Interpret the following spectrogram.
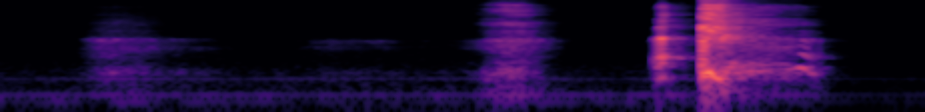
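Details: Self-induced sneeze by a female before getting ready for the day: a soft breath intake, a brief sniff, then a sharp explosive burst with trailing exhale.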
